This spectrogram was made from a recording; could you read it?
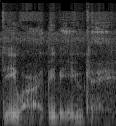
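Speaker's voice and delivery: soft, whispered, letter-by-letter spelling.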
